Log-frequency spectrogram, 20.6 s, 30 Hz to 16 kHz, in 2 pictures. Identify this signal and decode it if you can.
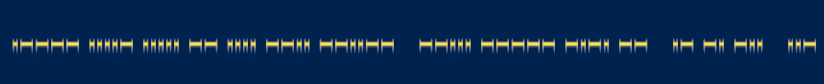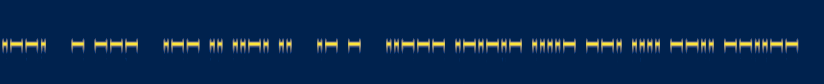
Morse code, heard as a keyed tone, about 25 wpm, 600 Hz. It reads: 145MHZ, 70CM AND UP TO WIFI AT 2.4GHZ,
